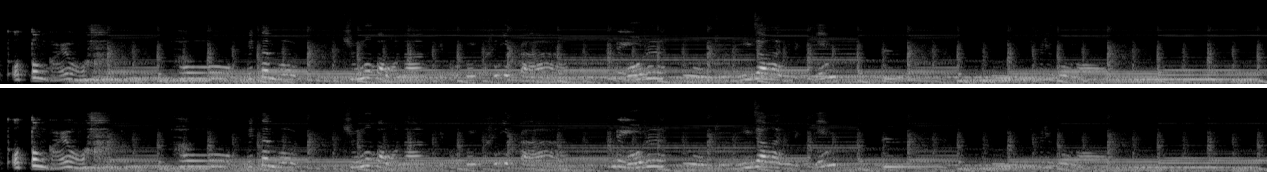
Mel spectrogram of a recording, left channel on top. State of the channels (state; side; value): normal; both; correlation 0.83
